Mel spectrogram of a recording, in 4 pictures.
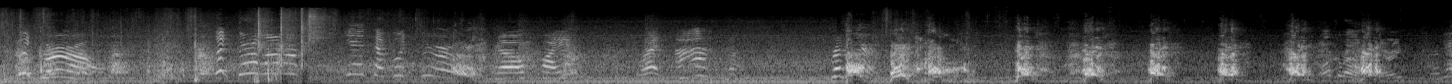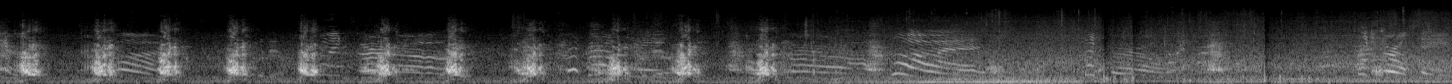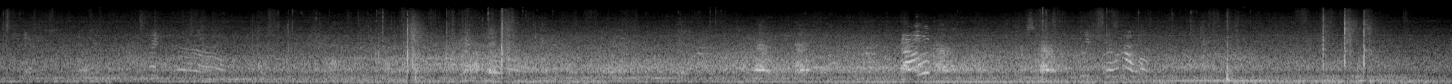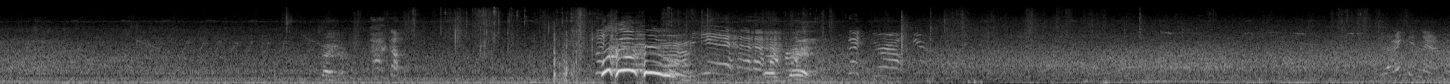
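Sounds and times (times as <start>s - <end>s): dog barking: 1.1s - 2.3s, 4.5s - 4.9s, 8.4s - 14.0s, 14.7s - 22.4s, 23.2s - 23.4s, 26.5s - 26.9s, 36.0s - 38.7s, 39.3s - 39.7s.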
